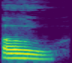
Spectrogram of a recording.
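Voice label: "o", English; pronunciation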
